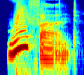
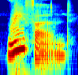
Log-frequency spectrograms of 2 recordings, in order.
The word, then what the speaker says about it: refund: t um middle middle refund refund so Accent on the first syllable a refund I hope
